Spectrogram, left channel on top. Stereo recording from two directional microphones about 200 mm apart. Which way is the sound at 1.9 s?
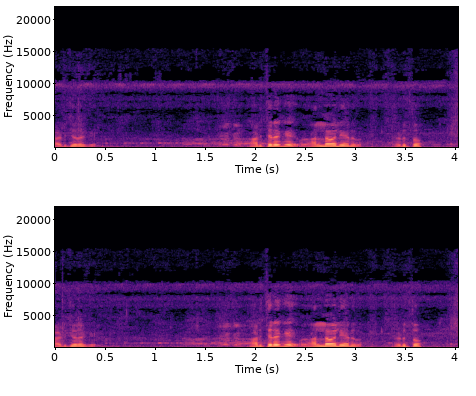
50° right (ahead or behind).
